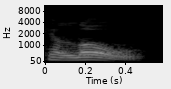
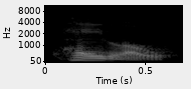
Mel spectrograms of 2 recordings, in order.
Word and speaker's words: halo: pronuncian como Data Danger Halo Halo Esto no es hello es diferente es otra palabra se escribe diferente esto es Halo Label paper si tú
